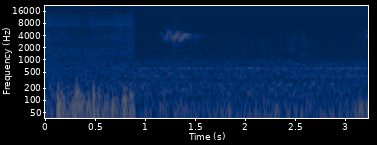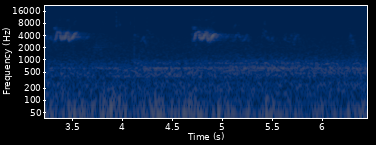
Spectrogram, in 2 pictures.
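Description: A small bird chirping: short, high single chirps about every second and a half to two seconds, over quiet outdoor background. A low rumble fills the first second and then stops.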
